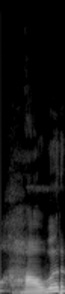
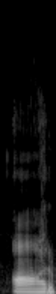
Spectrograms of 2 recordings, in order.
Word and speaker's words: hour: HOUR को हावर नहीं पढ़ेंगे, हम आर पढ़ेंगे। एच को साइलेंट रहने देना है, आर पढ़ेंगे, आर। तो एच का प्रोनाउंसिएशन यहाँ पे आ की तरह करेंगे, इसलिए यहाँ पे आर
